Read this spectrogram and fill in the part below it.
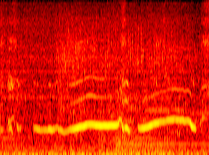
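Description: Water pours from a jug and splashes onto someone's head.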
